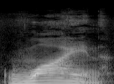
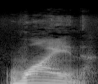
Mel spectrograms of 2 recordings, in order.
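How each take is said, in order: Both takes have the same delivery.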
